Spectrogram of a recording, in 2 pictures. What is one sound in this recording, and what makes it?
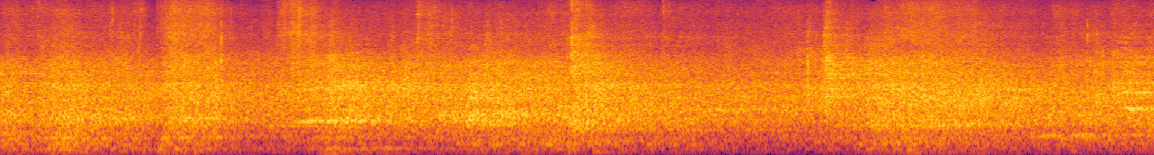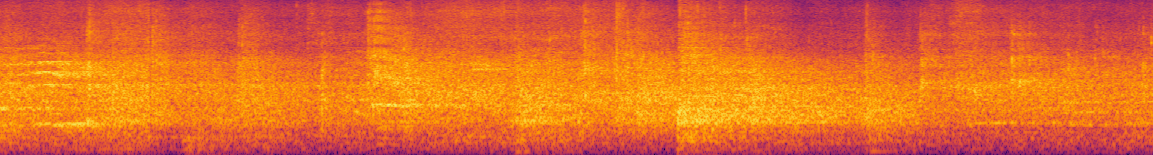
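Ice skates scrape and swish across the ice.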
